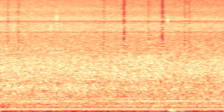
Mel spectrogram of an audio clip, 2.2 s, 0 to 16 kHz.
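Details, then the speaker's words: Project Redfire, MegaSquirt MS3Pro driving a junkyard Ford fan controller (6E53-8C609-AA) at low duty: quiet, even fan hum and airflow with no squeal, whine or pulsing; high-frequency output runs the fan smoothly. "this fan is on and notice it doesn't have any like squealing pulsing or anything weird this controller's output a very high frequency that runs the fan super smooth"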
